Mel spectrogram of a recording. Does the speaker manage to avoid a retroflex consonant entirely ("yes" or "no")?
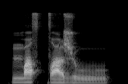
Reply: no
